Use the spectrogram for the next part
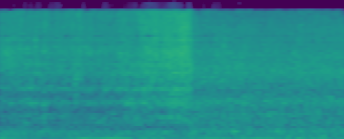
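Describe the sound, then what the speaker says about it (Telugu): Finely chopped onions dropped into well-heated oil for a chicken curry, giving a soft, steady sizzle that briefly swells louder, with no talking. "ఆయిల్ బాగా వేడెక్కిన తర్వాత సన్నగా తరిగిన ఉల్లిపాయ ముక్కలు వేసుకోవాలి"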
